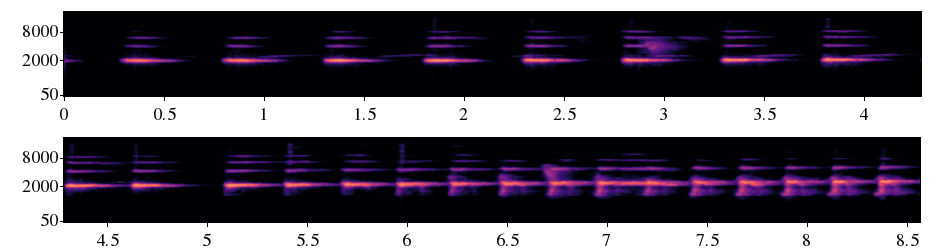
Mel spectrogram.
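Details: Song of the brown tinamou (Crypturellus obsoletus): evenly spaced whistled notes about two per second that steadily quicken into a dense, slightly rising rattle-like sequence of short whistles by the end, with a silent background.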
